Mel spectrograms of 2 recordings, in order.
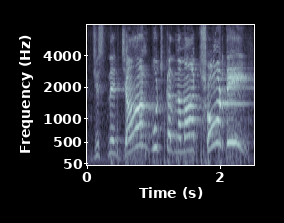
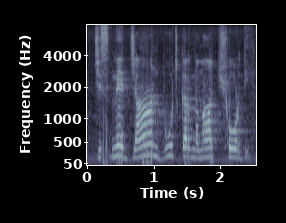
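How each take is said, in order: First: Stern cry. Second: Said in the usual way. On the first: Retold or imitated. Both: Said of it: "آقا فرما رہے ہیں".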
